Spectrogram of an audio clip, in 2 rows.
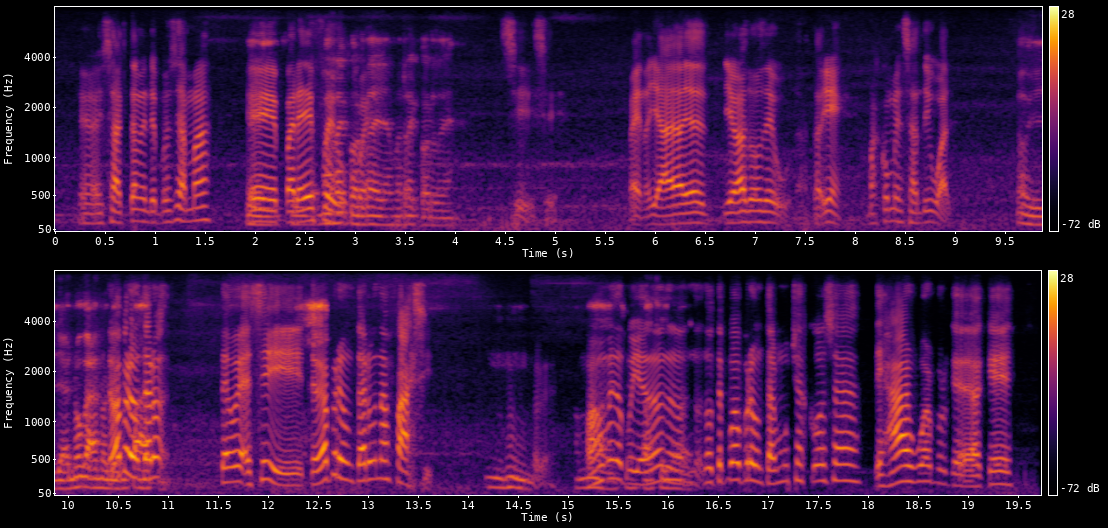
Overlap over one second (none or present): present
